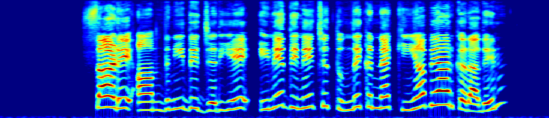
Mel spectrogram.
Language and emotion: Dogri, happy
